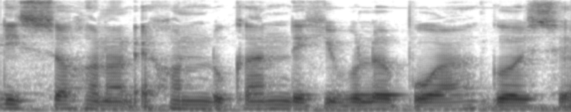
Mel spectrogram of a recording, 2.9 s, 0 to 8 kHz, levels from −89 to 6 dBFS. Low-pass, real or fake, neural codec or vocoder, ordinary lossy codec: none; real; none; none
